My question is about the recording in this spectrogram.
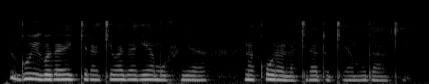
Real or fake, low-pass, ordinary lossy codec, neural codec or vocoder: real; none; none; none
